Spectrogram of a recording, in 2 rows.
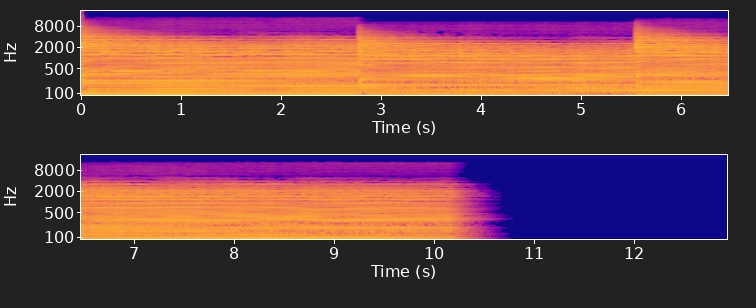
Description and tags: Krucifix Productions SCARY PIANO 2018
music scoring for films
